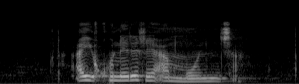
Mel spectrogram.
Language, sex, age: Northern Sotho, male, 19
